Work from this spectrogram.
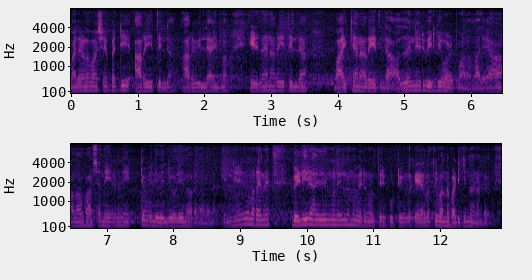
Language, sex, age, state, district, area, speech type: Malayalam, male, 18-30, Kerala, Idukki, rural, spontaneous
